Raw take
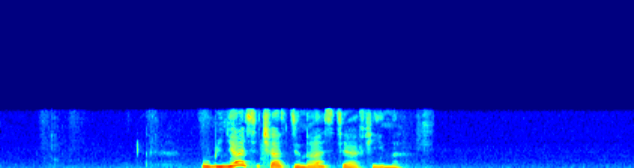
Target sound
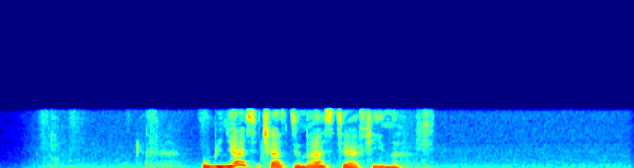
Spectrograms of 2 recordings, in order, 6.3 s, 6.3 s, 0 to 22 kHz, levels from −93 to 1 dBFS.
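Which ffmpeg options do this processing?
ffmpeg -i in.wav -af "dynaudnorm=framelen=190:gausssize=3:maxgain=16.5dB,volume=-3dB" out.wav

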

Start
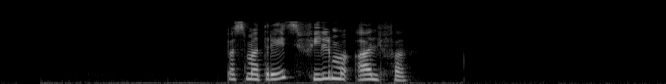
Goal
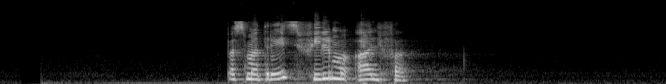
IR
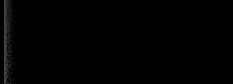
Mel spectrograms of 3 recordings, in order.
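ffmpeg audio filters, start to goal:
-filter_complex "[0:a]asplit=3[link_01][link_02][link_03];[link_01]afade=type=out:start_time=2.31:duration=0.02[link_04];[link_02]aeval=exprs='0.266*sin(PI/2*1.58*val(0)/0.266)':channel_layout=same,afade=type=in:start_time=2.31:duration=0.02,afade=type=out:start_time=3.96:duration=0.02[link_05];[link_03]afade=type=in:start_time=3.96:duration=0.02[link_06];[link_04][link_05][link_06]amix=inputs=3:normalize=0,acrossover=split=220|3000[link_07][link_08][link_09];[link_08]acompressor=threshold=-23dB:ratio=6[link_10];[link_07][link_10][link_09]amix=inputs=3:normalize=0,asplit=2[link_11][link_12];[1:a]atrim=start_sample=2205,lowpass=2500[link_13];[link_12][link_13]afir=irnorm=-1:irlink=0,volume=3.5dB[link_14];[link_11][link_14]amix=inputs=2:normalize=0,volume=5dB"

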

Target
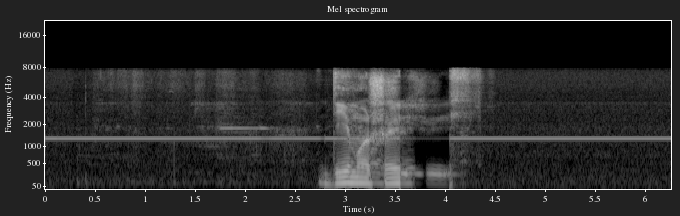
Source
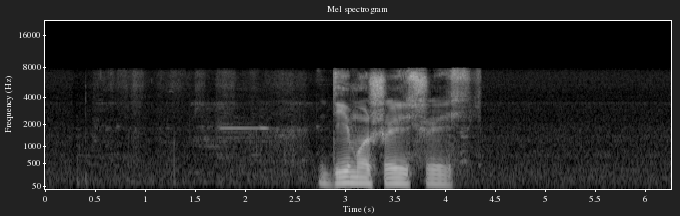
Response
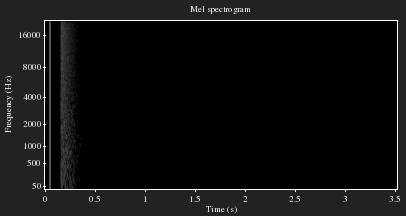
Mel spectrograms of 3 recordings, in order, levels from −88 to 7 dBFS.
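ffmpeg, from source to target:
-filter_complex "[0:a]equalizer=frequency=460:width_type=o:width=2.8:gain=-10,aeval=exprs='val(0)+0.00562*sin(2*PI*1300*n/s)':channel_layout=same,asettb=1/sr,asplit=3[link_01][link_02][link_03];[link_01]atrim=end=2.134[link_04];[link_02]atrim=start=2.13:end=2.8,asetpts=PTS-STARTPTS,afade=type=in:duration=0.004:curve=qsin,afade=type=out:start_time=0.666:duration=0.004:curve=qsin,acompressor=threshold=-45dB:ratio=6[link_05];[link_03]atrim=start=2.796[link_06];[link_04][link_05]acrossfade=duration=0.004:curve1=hsin:curve2=qsin[link_07];[link_07][link_06]acrossfade=duration=0.004:curve1=qsin:curve2=hsin,asettb=1/sr,asplit=3[link_08][link_09][link_10];[link_08]atrim=end=3.554[link_11];[link_09]atrim=start=3.55:end=4.05,asetpts=PTS-STARTPTS,afade=type=in:duration=0.004:curve=qsin,afade=type=out:start_time=0.496:duration=0.004:curve=qsin,asplit=3[link_12][link_13][link_14];[link_12]bandpass=frequency=270:width_type=q:width=8,volume=0dB[link_15];[link_13]bandpass=frequency=2290:width_type=q:width=8,volume=-6dB[link_16];[link_14]bandpass=frequency=3010:width_type=q:width=8,volume=-9dB[link_17];[link_15][link_16][link_17]amix=inputs=3:normalize=0[link_18];[link_10]atrim=start=4.046[link_19];[link_11][link_18]acrossfade=duration=0.004:curve1=hsin:curve2=qsin[link_20];[link_20][link_19]acrossfade=duration=0.004:curve1=qsin:curve2=hsin,asplit=2[link_21][link_22];[link_22]bass=frequency=250:gain=-13,treble=frequency=4000:gain=3[link_23];[1:a]atrim=start_sample=2205,afade=type=out:start_time=0.2:duration=0.01,atrim=end_sample=9261[link_24];[link_23][link_24]afir=irnorm=-1:irlink=0,volume=8.5dB[link_25];[link_21][link_25]amix=inputs=2:normalize=0,volume=-2.5dB"

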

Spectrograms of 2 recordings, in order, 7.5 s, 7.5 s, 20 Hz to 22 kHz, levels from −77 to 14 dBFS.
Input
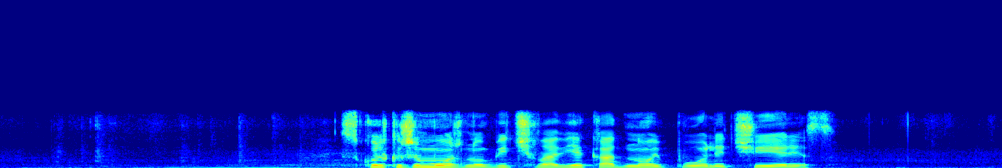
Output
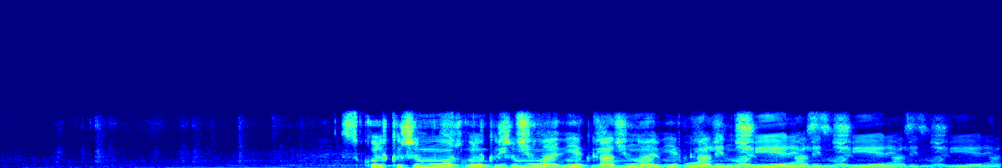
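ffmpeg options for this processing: ffmpeg -i in.wav -filter_complex "[0:a]equalizer=frequency=150:width=2.3:gain=-4,afreqshift=-44,asplit=2[link_01][link_02];[link_02]adelay=729,lowpass=frequency=3700:poles=1,volume=-4dB,asplit=2[link_03][link_04];[link_04]adelay=729,lowpass=frequency=3700:poles=1,volume=0.49,asplit=2[link_05][link_06];[link_06]adelay=729,lowpass=frequency=3700:poles=1,volume=0.49,asplit=2[link_07][link_08];[link_08]adelay=729,lowpass=frequency=3700:poles=1,volume=0.49,asplit=2[link_09][link_10];[link_10]adelay=729,lowpass=frequency=3700:poles=1,volume=0.49,asplit=2[link_11][link_12];[link_12]adelay=729,lowpass=frequency=3700:poles=1,volume=0.49[link_13];[link_03][link_05][link_07][link_09][link_11][link_13]amix=inputs=6:normalize=0[link_14];[link_01][link_14]amix=inputs=2:normalize=0,volume=-3dB" out.wav

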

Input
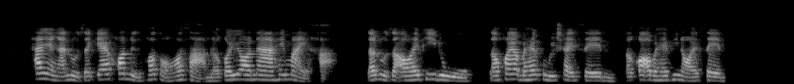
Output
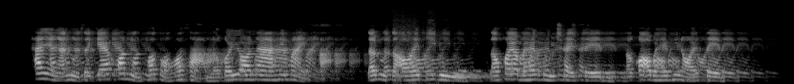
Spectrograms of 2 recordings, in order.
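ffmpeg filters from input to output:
ffmpeg -i in.wav -filter_complex "[0:a]asplit=3[link_01][link_02][link_03];[link_01]afade=type=out:start_time=3.85:duration=0.02[link_04];[link_02]aeval=exprs='sgn(val(0))*max(abs(val(0))-0.0106,0)':channel_layout=same,afade=type=in:start_time=3.85:duration=0.02,afade=type=out:start_time=4.4:duration=0.02[link_05];[link_03]afade=type=in:start_time=4.4:duration=0.02[link_06];[link_04][link_05][link_06]amix=inputs=3:normalize=0,aecho=1:1:146|292|438|584:0.335|0.134|0.0536|0.0214" out.wav

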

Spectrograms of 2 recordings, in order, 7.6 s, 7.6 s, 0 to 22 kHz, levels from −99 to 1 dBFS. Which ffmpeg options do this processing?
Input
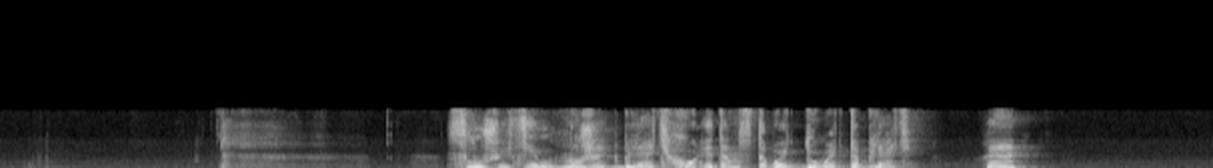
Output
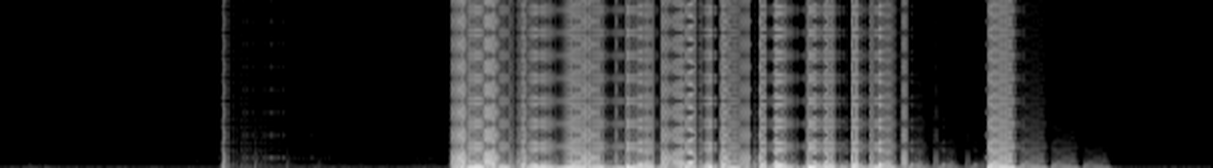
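ffmpeg -i in.wav -filter_complex "[0:a]asettb=1/sr,asplit=3[link_01][link_02][link_03];[link_01]atrim=end=1.424[link_04];[link_02]atrim=start=1.42:end=3.17,asetpts=PTS-STARTPTS,afade=type=in:duration=0.004:curve=qsin,afade=type=out:start_time=1.746:duration=0.004:curve=qsin,aemphasis=mode=production:type=50kf[link_05];[link_03]atrim=start=3.166[link_06];[link_04][link_05]acrossfade=duration=0.004:curve1=hsin:curve2=qsin[link_07];[link_07][link_06]acrossfade=duration=0.004:curve1=qsin:curve2=hsin,anlmdn=10,equalizer=frequency=95:width=4.9:gain=3,acrusher=samples=15:mix=1:aa=0.000001,asplit=2[link_08][link_09];[link_09]adelay=198,lowpass=frequency=1100:poles=1,volume=-23dB,asplit=2[link_10][link_11];[link_11]adelay=198,lowpass=frequency=1100:poles=1,volume=0.51,asplit=2[link_12][link_13];[link_13]adelay=198,lowpass=frequency=1100:poles=1,volume=0.51[link_14];[link_08][link_10][link_12][link_14]amix=inputs=4:normalize=0" out.wav

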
